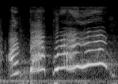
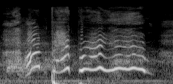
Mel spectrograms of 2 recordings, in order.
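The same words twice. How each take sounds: First: High despairing shout; panicking gamer. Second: Slower high wailing shout; panicking gamer. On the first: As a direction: yell in frantic disbelief. Sent back in the game. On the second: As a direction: drag it out in despair. Repeats the same cry. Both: Real, not acted.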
